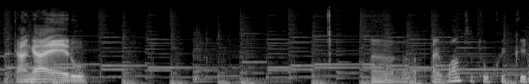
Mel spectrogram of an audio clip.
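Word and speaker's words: 考える: But yeah, in other verbs including this one uh we have uh uh the accent on the usual spot. So yeah, it doesn't become uh a diphthong. So yeah, on the e kangaeru.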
